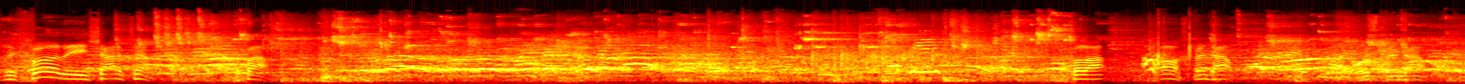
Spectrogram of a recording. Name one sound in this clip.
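A ball bounces on a hardwood court.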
